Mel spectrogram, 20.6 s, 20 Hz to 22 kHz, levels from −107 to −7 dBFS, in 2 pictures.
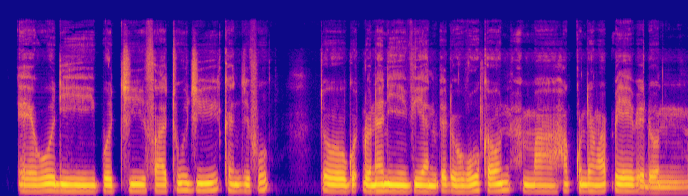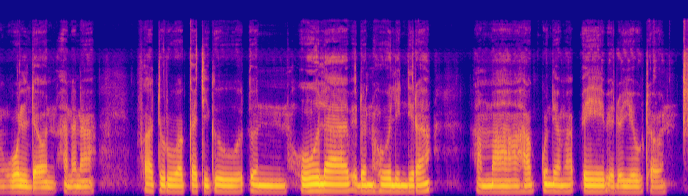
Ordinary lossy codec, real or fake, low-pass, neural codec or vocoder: none; real; 14.4 kHz; none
